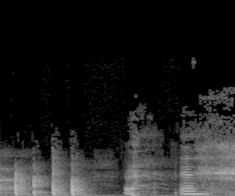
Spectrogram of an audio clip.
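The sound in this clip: Knocking on a door as a radio drama sound effect: four crisp, evenly spaced knocks, followed by voices speaking.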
